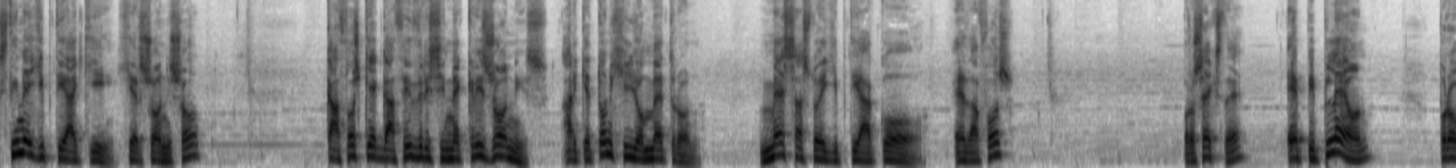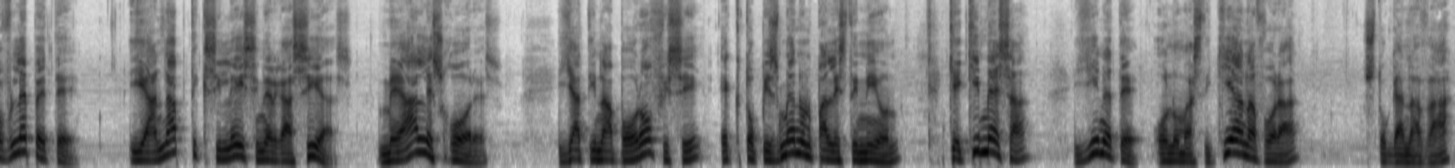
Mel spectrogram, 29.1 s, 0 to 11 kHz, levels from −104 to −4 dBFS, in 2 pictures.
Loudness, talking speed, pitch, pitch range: -16 LUFS, 75 wpm, 130 Hz, 110-160 Hz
